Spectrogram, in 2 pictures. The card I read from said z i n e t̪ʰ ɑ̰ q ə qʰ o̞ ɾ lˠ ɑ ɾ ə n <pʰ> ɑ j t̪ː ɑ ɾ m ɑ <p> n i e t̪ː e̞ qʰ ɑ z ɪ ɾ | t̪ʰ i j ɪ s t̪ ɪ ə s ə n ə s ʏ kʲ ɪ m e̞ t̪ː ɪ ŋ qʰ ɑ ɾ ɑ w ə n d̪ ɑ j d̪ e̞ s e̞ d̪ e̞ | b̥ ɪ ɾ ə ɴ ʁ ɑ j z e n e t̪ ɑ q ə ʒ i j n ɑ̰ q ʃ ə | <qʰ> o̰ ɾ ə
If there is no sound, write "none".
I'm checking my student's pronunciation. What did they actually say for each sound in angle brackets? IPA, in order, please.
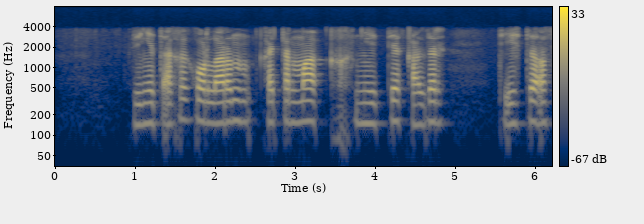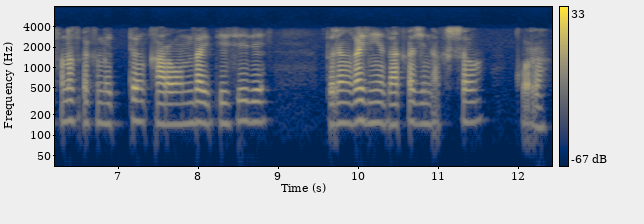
qʰ, q, qʰ

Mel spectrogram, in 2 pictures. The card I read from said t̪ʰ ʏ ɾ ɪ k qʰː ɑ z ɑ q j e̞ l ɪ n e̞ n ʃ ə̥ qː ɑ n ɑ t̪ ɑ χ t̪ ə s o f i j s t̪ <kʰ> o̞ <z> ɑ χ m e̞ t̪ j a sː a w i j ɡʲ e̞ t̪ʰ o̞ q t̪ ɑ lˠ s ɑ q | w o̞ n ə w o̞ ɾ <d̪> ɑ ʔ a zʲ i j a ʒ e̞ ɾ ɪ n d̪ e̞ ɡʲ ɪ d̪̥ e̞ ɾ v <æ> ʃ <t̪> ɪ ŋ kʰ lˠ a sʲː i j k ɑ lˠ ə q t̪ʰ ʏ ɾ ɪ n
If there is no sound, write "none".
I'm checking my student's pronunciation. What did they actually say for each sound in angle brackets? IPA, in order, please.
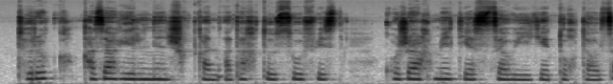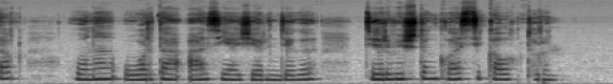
qʰ, ʒ, t̪, i, t̪

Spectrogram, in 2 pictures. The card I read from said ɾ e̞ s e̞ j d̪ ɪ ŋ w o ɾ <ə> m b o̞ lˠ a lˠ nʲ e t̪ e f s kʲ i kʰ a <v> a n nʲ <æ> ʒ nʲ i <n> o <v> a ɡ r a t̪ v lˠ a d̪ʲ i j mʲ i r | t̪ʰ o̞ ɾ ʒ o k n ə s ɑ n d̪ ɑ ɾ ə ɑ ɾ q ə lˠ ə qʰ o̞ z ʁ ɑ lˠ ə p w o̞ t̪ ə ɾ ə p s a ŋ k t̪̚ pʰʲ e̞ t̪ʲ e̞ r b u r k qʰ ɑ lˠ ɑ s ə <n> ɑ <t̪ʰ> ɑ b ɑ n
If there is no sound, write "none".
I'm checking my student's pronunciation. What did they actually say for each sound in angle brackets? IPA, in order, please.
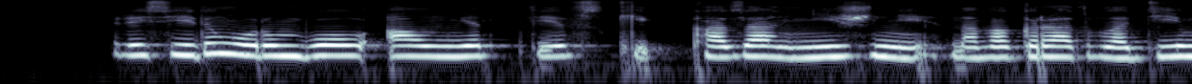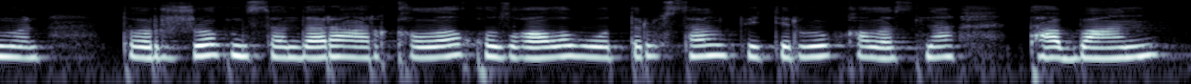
ə, z, i, n, v, n, t̪ʰ

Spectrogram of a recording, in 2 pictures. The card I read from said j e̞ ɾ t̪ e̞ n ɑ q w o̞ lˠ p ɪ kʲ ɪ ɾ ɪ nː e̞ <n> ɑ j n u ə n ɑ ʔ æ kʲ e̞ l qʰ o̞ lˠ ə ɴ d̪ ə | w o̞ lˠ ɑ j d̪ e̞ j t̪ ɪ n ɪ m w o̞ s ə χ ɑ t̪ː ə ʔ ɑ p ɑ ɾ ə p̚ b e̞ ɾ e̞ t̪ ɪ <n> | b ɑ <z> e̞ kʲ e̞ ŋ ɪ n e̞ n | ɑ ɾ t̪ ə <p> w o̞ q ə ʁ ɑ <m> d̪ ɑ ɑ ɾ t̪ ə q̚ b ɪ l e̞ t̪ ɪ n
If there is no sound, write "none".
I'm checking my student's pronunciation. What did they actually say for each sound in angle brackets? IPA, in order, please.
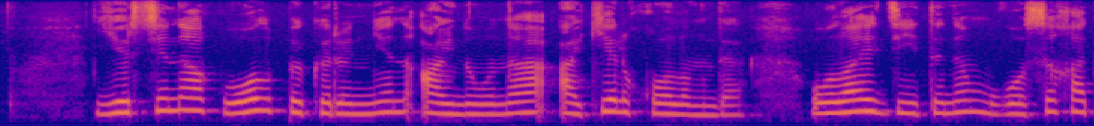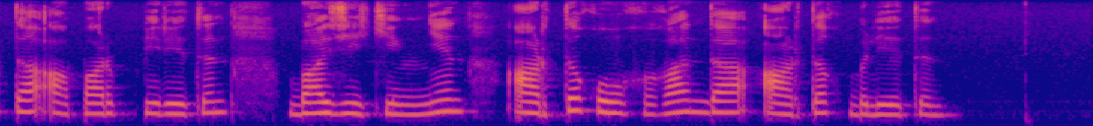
n, n, z, q, n

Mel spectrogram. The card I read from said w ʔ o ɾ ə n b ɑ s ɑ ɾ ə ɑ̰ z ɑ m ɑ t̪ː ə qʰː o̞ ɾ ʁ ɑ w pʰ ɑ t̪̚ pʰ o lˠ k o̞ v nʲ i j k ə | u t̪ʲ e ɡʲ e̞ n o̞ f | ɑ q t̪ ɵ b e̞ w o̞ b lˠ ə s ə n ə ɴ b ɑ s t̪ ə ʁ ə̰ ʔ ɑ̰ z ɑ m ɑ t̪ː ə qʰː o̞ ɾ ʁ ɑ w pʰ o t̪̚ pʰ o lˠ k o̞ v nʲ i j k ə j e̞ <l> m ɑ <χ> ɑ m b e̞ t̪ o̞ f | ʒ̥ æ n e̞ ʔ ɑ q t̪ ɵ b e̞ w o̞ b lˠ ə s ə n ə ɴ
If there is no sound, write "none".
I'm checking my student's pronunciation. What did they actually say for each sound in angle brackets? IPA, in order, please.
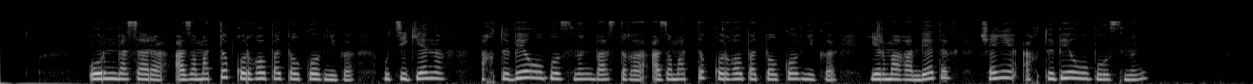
ɾ, ʁ

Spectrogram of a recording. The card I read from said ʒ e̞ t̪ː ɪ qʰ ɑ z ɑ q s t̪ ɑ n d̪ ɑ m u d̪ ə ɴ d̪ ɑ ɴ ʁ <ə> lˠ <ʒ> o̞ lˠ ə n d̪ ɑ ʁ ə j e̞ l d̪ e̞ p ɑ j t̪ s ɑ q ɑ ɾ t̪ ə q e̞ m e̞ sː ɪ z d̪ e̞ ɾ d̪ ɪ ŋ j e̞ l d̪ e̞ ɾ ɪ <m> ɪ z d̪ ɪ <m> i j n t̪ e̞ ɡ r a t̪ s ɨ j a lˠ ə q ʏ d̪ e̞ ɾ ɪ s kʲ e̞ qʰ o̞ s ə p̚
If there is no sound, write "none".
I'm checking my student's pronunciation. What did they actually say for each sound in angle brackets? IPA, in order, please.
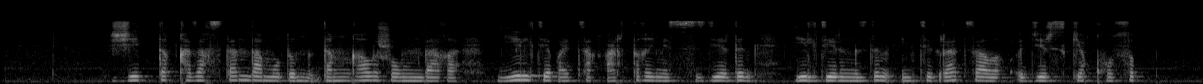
ɑ, ʒ, ŋ, ŋ

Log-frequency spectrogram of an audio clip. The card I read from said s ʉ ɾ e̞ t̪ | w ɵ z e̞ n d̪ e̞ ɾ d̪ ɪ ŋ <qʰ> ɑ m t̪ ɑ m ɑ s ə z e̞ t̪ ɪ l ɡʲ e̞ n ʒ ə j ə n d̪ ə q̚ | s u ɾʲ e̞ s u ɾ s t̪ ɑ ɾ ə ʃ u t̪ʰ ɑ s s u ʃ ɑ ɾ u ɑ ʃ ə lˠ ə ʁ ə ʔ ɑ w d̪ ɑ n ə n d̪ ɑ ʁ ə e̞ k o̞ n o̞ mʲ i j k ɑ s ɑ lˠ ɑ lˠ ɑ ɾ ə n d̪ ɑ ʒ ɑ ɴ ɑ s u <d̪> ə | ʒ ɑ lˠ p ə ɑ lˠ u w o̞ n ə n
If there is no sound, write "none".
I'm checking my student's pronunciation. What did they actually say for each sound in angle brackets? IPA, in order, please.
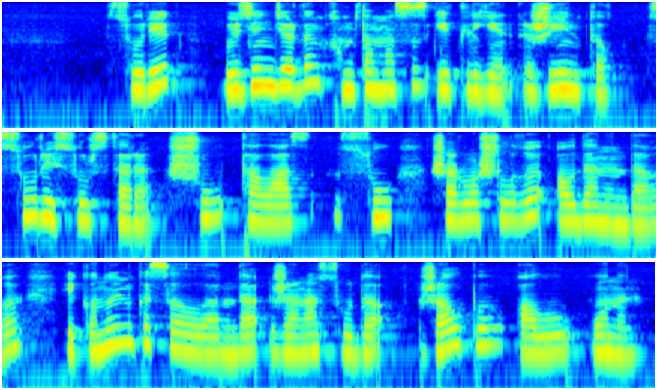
qʰ, d̪

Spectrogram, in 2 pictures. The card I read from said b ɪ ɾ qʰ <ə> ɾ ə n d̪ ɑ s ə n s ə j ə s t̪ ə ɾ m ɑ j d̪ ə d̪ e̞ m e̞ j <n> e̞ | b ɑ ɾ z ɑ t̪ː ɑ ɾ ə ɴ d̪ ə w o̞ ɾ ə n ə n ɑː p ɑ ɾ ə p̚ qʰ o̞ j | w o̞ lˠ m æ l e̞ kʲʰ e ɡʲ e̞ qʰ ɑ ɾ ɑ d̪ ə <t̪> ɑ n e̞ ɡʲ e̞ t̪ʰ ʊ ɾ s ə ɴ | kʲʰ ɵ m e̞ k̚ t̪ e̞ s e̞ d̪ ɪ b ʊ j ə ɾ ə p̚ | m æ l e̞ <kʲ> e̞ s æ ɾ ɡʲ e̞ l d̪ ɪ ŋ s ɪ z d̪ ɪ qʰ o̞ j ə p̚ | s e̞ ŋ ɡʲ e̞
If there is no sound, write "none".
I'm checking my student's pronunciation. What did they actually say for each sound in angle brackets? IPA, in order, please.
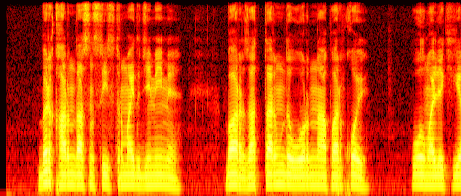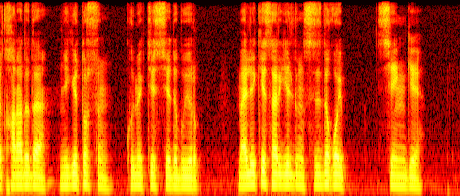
ɑ, m, d̪, kʲ

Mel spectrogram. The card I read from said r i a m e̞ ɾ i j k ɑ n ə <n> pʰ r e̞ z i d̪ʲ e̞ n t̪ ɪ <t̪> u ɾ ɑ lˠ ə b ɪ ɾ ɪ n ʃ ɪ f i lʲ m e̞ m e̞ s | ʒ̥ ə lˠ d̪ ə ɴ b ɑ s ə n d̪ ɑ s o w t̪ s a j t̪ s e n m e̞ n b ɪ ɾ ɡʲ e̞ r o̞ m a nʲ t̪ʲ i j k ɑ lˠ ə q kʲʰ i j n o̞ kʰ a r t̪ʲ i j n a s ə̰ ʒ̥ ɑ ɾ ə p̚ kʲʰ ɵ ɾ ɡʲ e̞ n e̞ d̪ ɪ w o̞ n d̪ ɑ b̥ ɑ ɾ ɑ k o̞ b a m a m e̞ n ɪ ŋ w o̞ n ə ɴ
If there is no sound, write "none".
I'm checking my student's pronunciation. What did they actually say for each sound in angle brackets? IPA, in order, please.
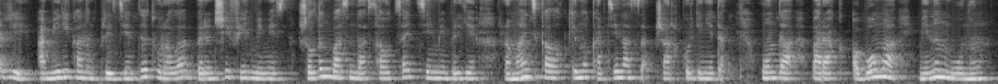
ɴ, t̪ʰ

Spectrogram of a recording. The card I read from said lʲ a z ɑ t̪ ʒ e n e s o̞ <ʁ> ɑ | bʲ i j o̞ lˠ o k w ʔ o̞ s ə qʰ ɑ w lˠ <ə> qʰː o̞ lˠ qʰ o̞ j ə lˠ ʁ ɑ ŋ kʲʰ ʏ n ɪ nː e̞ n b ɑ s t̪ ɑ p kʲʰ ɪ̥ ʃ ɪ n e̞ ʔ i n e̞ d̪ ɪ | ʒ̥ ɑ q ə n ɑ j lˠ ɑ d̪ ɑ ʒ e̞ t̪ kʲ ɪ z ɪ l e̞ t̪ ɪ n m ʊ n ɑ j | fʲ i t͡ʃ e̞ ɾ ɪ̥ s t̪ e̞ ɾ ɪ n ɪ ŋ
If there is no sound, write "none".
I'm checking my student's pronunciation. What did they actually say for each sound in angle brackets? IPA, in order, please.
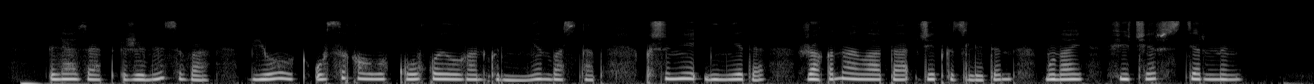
v, ə

